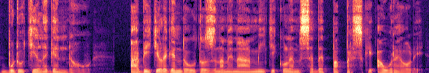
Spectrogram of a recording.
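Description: A man reading the gentle farewell words of a dying young man, in a soft, consoling manner. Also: low-pitched.

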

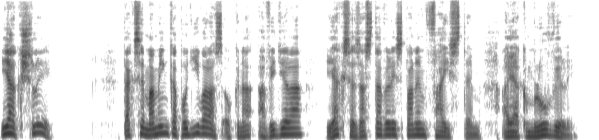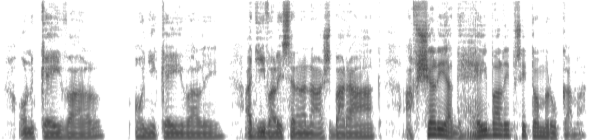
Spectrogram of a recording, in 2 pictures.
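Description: A man reading a story aloud as narrator, in lively, measured storytelling. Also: lowish voice. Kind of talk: scripted narration.

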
